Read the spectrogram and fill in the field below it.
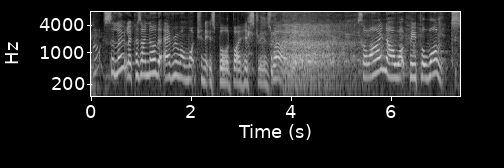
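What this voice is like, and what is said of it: Flat, depressing-sounding accent. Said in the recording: “my own accent because it's so flat and depressing”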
